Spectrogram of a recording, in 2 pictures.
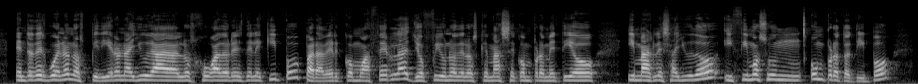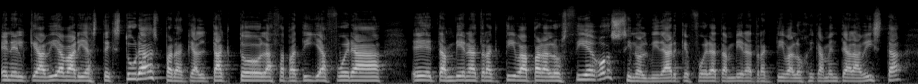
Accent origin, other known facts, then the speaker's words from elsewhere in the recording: Alicante, Valencian Community, Spain; los tres socios cofundadores somos alicantinos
